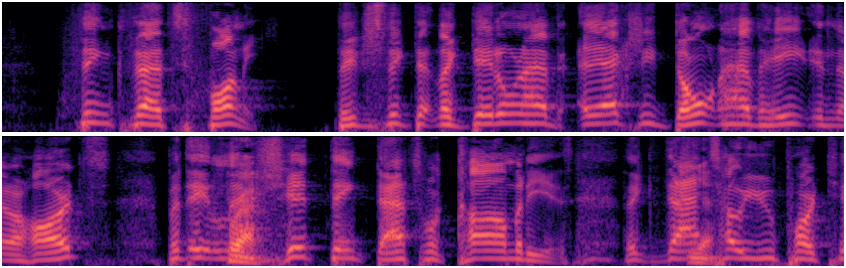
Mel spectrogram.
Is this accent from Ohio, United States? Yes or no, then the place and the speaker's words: no; New York, United States; Now it's the only Islander I ever knew when I grew up on Long Island.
